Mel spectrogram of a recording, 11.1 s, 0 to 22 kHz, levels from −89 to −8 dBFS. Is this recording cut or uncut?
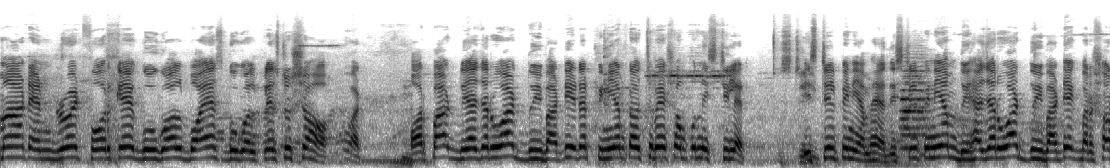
cut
